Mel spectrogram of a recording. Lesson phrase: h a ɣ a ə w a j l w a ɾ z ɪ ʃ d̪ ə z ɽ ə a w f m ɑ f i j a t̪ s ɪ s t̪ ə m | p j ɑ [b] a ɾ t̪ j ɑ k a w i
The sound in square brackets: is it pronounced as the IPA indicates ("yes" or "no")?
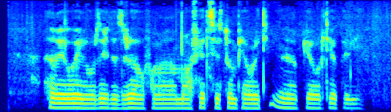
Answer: no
